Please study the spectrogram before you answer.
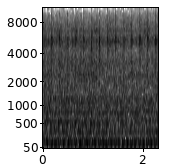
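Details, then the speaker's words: Jeep engine idling with light, quick ticking in time with engine speed; worn rocker arms and lifters, a known engine issue unrelated to the consistently changed oil. "But this is definitely a rocker arm and lifter problem."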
